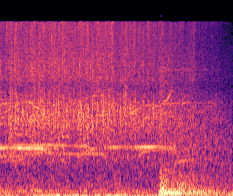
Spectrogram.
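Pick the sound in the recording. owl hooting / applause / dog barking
applause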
